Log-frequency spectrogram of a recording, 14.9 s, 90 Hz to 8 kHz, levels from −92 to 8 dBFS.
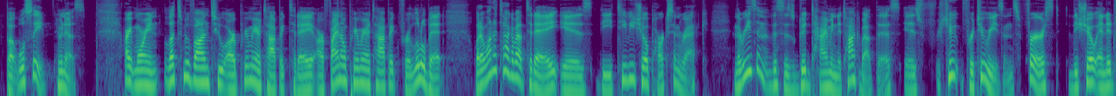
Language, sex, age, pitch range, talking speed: English, male, 20-39, 120-150 Hz, 240 wpm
